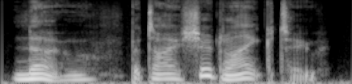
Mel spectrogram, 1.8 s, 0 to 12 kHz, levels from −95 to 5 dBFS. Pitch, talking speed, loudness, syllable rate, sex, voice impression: 145 Hz, 205 wpm, -19 LUFS, 4.6 syllables/s, male, very masculine, slightly old, very thick, slightly tensed, weak, slightly dark, soft, slightly muffled, fluent, raspy, cool, very intellectual, slightly refreshing, very sincere, very calm, very mature, friendly, reassuring, very unique, elegant, slightly wild, slightly sweet, lively, kind, slightly intense, slightly modest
